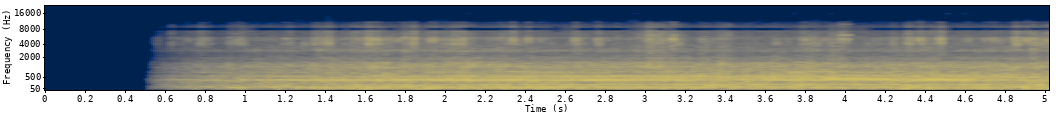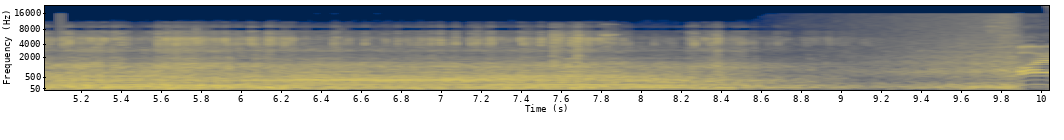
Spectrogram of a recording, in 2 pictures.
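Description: Engine of a 1968 Ford Bronco off-road race truck running steadily at speed on a dirt track, heard from inside the cab with knocks and rattles from the rough ground. It fades out near the end.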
